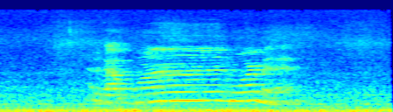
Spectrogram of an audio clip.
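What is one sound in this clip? A woman speaks calmly, giving slow, drawn-out instructions.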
